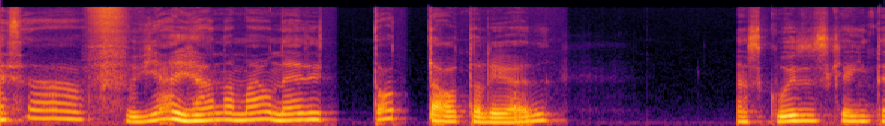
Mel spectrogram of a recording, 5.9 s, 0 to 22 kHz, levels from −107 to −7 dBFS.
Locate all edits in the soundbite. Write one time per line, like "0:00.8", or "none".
0:04.9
